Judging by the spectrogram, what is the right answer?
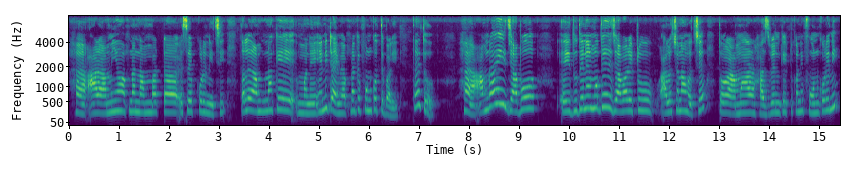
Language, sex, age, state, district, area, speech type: Bengali, female, 30-45, West Bengal, Kolkata, urban, spontaneous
